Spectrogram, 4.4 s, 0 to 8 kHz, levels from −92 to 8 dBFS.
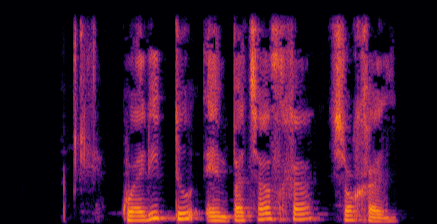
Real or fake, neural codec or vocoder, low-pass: real; none; 7.2 kHz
